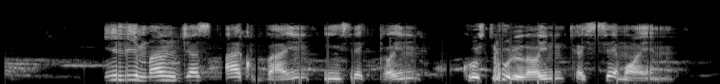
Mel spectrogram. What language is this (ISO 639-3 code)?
epo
